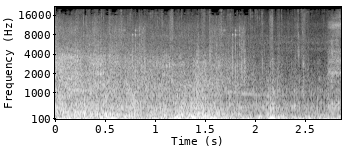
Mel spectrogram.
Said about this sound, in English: Chloe, are you making those storm clouds and lightning? No, that's all her.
